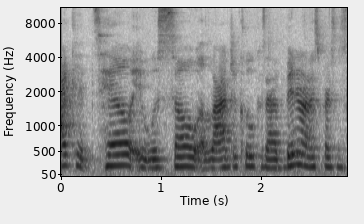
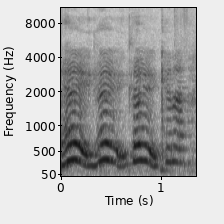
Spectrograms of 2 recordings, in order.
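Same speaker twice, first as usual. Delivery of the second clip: higher-pitched, mild imitation of hollering; mock yell; 5 semitones higher than usual. Imitating a man hailing women at night, mock mild yell. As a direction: call out "hey" like a stranger, without real volume. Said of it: "somebody to be yelling at you like".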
